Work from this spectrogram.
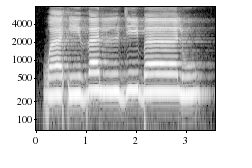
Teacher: Wa idzal, alif lamnya dinamakan dengan alif lam qamariyah karena alif lam menghadapi huruf qamariyah yaitu jim. Maka lam sukun dibaca jelas atau disebut dengan izhar qamari.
